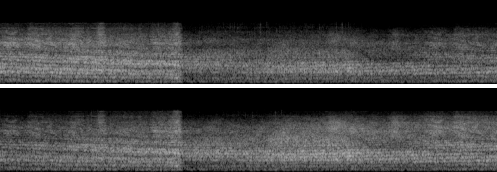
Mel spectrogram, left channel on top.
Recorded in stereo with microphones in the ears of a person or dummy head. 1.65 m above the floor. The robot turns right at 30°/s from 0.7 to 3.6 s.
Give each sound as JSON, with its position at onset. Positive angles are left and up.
{"t": 0.0, "sound": "an aircraft", "side_deg": 35}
